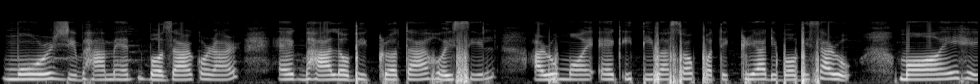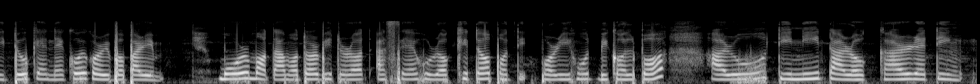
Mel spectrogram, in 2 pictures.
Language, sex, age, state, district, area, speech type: Assamese, female, 18-30, Assam, Sivasagar, rural, read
